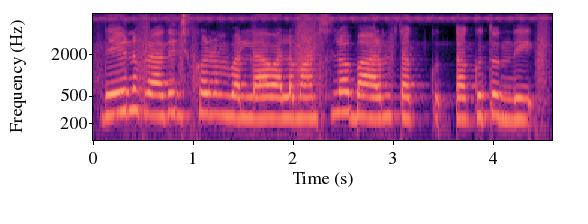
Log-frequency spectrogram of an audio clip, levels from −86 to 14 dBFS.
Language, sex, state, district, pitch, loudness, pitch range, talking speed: Telugu, female, Andhra Pradesh, Srikakulam, 255 Hz, -13 LUFS, 245-270 Hz, 105 wpm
